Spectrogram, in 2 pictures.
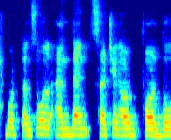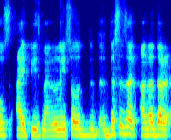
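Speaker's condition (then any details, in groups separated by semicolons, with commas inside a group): No condition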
